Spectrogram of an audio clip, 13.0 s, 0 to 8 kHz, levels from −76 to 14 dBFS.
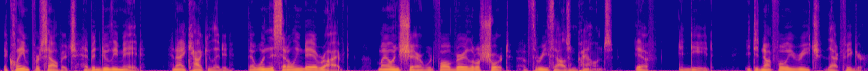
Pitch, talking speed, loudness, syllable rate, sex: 100 Hz, 175 wpm, -17 LUFS, 5.1 syllables/s, male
